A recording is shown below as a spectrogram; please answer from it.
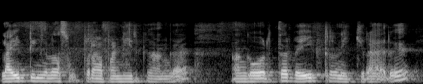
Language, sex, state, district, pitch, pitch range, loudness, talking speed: Tamil, male, Tamil Nadu, Kanyakumari, 140 Hz, 130-145 Hz, -17 LUFS, 125 wpm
